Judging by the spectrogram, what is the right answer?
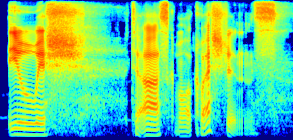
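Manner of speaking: put-on stock elderly lady voice. Voicing a cauldron-stirring woman answering a player: generic old lady voice. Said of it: "it's just generic old lady voice".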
